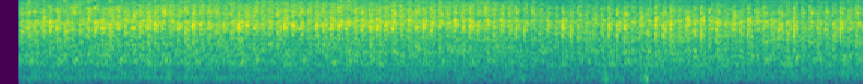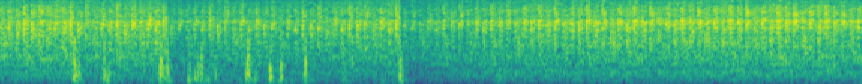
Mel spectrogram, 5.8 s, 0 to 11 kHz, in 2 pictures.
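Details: BMW E34 with M50 engine at idle: steady idle with a loose cluster of sharp knocks breaking through for about a second; engine knock, source not yet pinned down.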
